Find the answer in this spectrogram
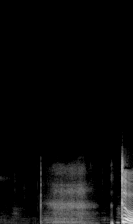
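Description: A narrator's audible in-breath, a soft breathy hiss lasting about a second, taken between spoken sentences; speech starts again near the end.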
